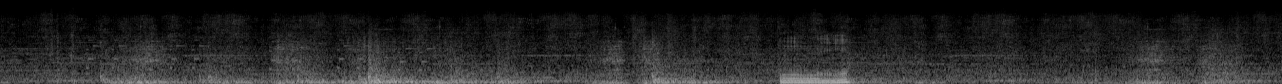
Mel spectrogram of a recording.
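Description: Soft whooshes swell up now and then.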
